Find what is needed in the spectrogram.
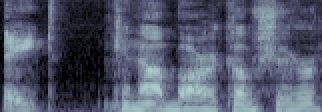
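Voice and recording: A man in a put-on character voice, medium in pitch and flat and monotone. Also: moderate pace.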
